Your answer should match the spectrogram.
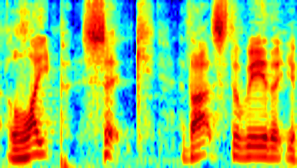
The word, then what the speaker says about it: Leipzig: So I have gone as far to consulting YouTube, and YouTube has told me that it's Leipzig. That's the way that you pronounce it.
